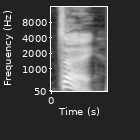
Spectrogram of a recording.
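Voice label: "zài", Chinese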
